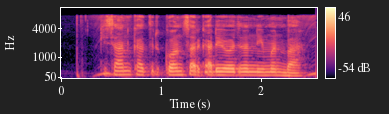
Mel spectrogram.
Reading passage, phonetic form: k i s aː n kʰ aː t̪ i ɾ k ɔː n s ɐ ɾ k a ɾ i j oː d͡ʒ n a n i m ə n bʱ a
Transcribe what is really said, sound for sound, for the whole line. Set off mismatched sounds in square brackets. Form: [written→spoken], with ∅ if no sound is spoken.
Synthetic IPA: k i s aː n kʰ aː t̪ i ɾ k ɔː n s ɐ ɾ k a ɾ i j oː d͡ʒ n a n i m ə n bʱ a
